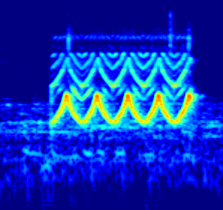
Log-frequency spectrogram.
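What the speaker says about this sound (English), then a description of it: "There you go. That was a siren." A loud electronic siren from a weather radio alarm wailing in rapid rising-and-falling sweeps, about five cycles, starting abruptly and cutting off after under two seconds.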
